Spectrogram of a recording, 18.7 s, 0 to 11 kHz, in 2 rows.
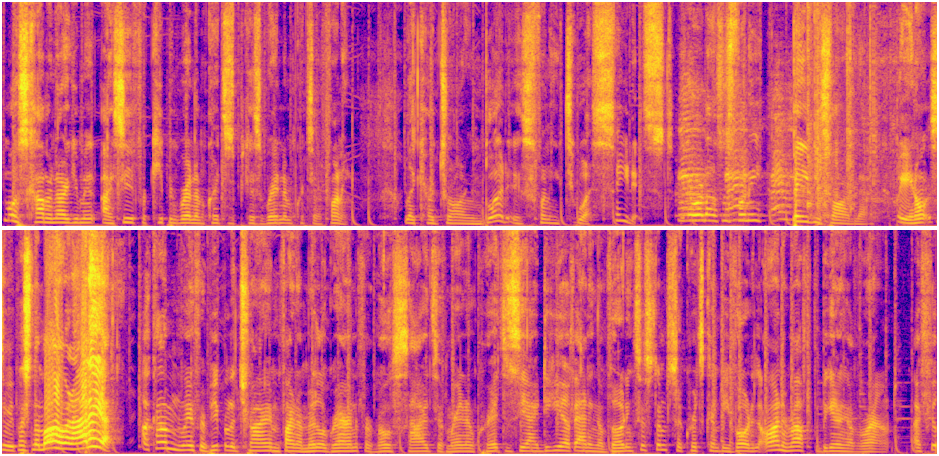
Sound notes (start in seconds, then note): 6.7 baby sounds; 6.7 baby falling sounds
